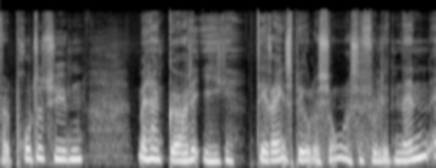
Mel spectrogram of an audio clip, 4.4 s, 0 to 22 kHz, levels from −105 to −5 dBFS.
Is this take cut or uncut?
cut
